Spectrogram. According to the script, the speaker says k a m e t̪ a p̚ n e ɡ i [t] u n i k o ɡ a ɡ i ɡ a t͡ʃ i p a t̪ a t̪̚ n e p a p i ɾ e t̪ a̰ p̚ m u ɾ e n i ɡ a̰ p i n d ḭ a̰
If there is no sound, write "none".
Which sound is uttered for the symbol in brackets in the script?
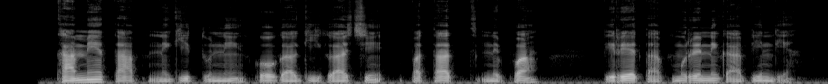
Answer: t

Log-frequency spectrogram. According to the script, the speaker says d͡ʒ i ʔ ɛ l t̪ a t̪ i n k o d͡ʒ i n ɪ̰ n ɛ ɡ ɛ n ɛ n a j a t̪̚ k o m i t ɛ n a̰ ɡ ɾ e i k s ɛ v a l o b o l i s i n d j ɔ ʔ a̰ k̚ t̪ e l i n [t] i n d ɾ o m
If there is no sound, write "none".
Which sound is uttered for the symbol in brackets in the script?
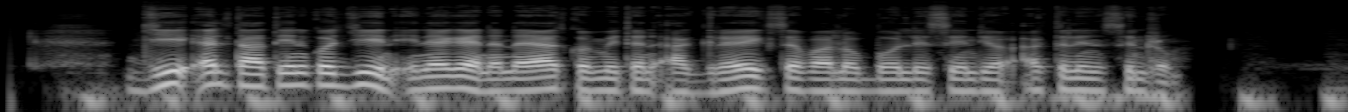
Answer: s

